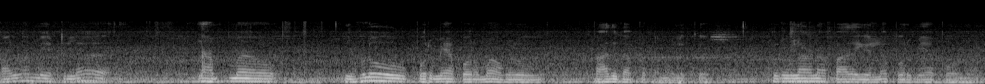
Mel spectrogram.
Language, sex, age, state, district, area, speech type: Tamil, male, 18-30, Tamil Nadu, Tiruchirappalli, rural, spontaneous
